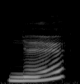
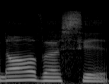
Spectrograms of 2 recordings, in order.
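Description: First: The word is said in two syllables, first stressed. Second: The word is said with three even syllables. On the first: The speaker calls it right. "실제로는 nervous, 2음절로 하면서 앞에 액센트가 강조돼요" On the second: The speaker calls it wrong. "우리가 보통 nervous, 이게 3음절로 하시겠지만"

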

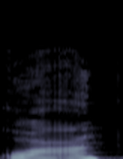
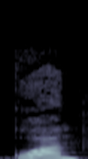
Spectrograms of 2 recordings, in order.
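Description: First: The pitch dips low and then rises. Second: The pitch stays high and level. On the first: It is the syllable in the word for butler. "그런데 집사의 관은요" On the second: It is the syllable meaning to look after. "지금 보살피다 앞에 관는요, 일성"

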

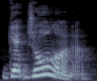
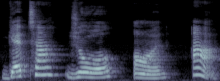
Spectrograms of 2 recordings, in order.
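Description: First: Get links straight into Joel without a vowel. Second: An extra vowel sound follows the word get. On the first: The speaker calls it right. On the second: The speaker calls it wrong. "not getta Joel on a"

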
